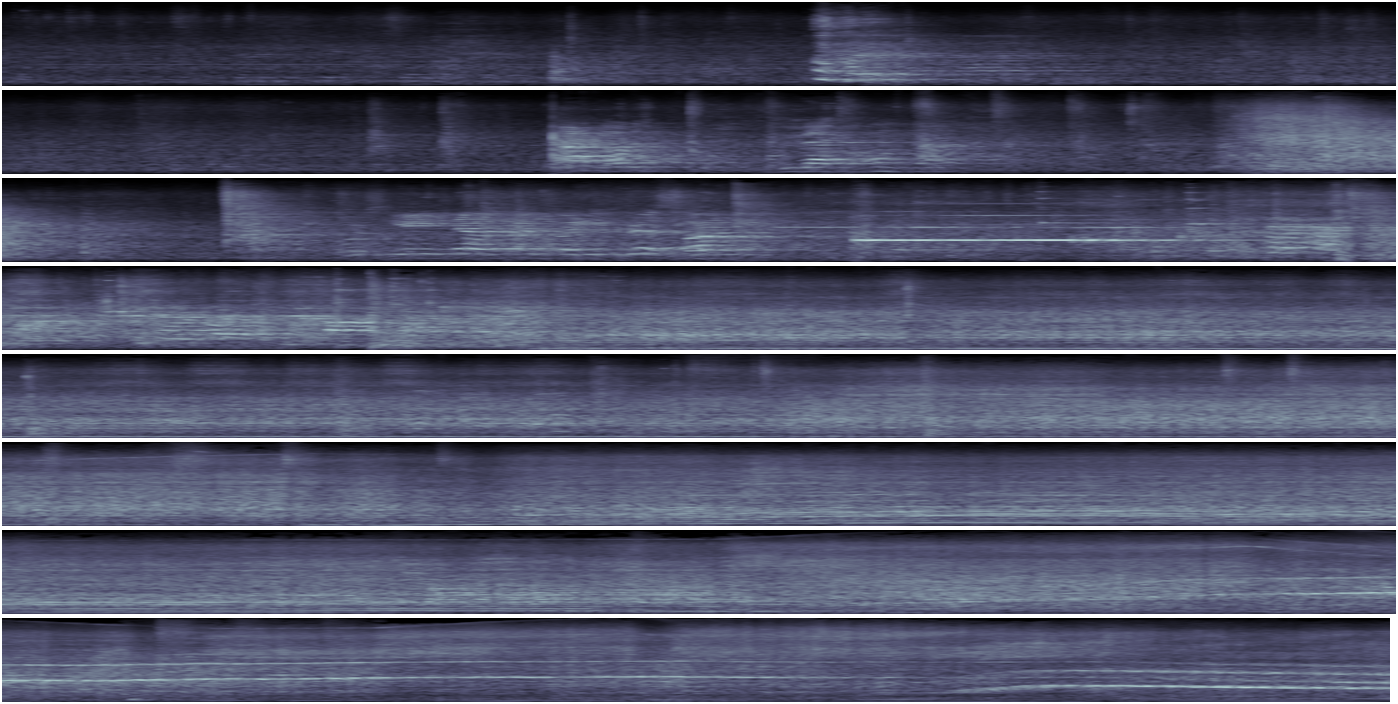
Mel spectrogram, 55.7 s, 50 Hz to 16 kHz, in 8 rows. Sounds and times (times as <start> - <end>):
Speech: 9.7 - 11.9, 15.6 - 17.8.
